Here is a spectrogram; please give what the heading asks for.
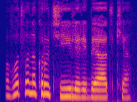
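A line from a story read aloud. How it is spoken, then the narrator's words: Kind sigh. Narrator (Russian): по-доброму вздохнул Эрнольд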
